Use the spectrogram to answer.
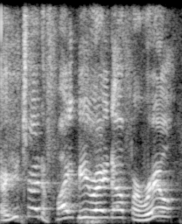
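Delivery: high, amused incredulity; mock him with disbelief; laughing disbelief. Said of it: "I start laughing at him".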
